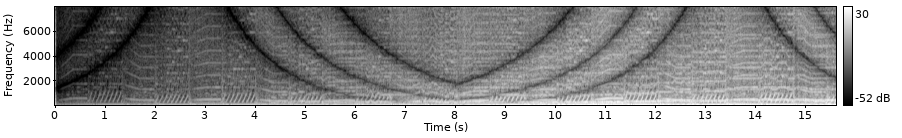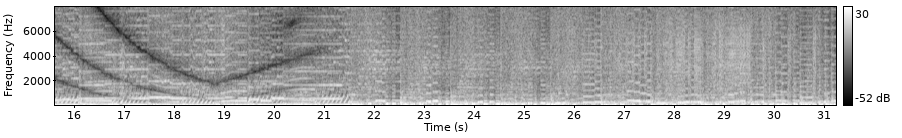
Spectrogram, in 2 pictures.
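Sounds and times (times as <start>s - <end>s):
8-bit chiptune: 0.0s - 31.2s.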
